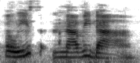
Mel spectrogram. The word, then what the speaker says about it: Feliz Navidad: We say Feliz Navidad. Feliz is F-E-L-I-Z. That's one word, Feliz. And then N-A-V-I-D-A-D. Feliz Navidad. So you can practice saying Merry Christmas to your family and friends in Spanish. Feliz Navidad.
